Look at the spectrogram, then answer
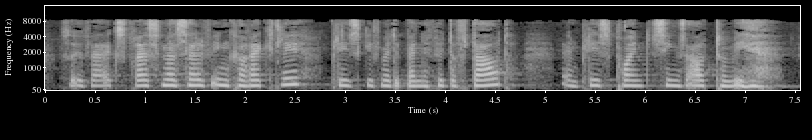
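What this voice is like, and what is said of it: Austrian-accented English. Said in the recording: “as you can tell from my accent, I'm from Austria”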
